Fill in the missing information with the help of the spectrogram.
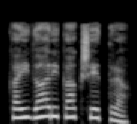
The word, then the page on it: ಕೈಗಾರಿಕಾಕ್ಷೇತ್ರ: kaigārikā kṣētra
